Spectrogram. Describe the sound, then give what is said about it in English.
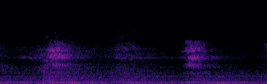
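Deep inhalations during a kundalini-style breathing exercise: a couple of brief, airy intakes of breath, separated by about a second and a half of softer breathing, faint over a quiet background. “Inhale deeply.”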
